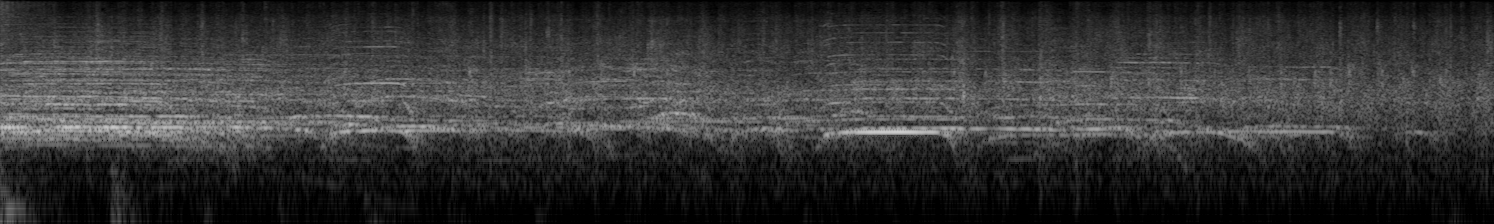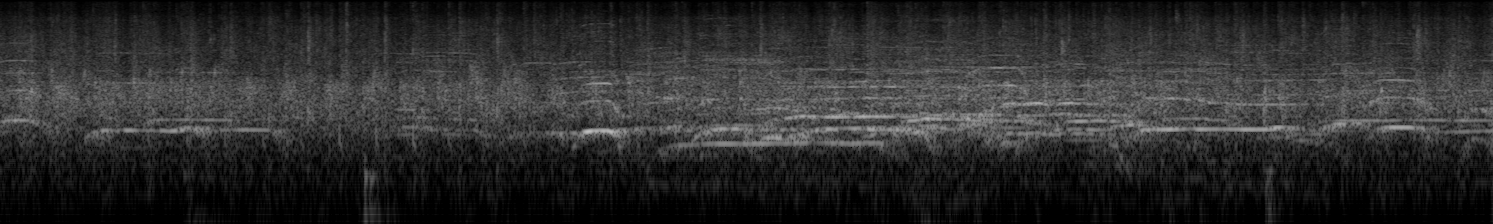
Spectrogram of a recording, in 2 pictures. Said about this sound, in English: You guys clapped for so long, just made it sound like I was lazy getting out here. But I appreciate it.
